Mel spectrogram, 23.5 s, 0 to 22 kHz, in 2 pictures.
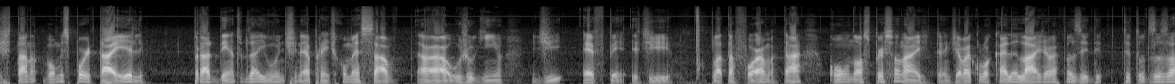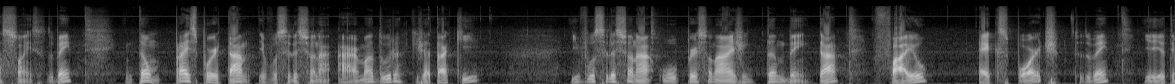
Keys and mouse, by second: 15.5 middle click, 16.5-17.5 drag, 18.3-23.5 right drag.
